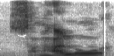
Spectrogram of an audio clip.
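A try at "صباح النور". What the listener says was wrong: Sabah Nour. Sabah Nour et non Sabah Nour. C'est un dhamma qui est sur le ha et non un fadha.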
